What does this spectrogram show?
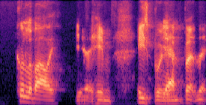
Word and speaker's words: Koulibaly: The other player we're not mentioning is Kubalai. How do you say his name? Koulibaly.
